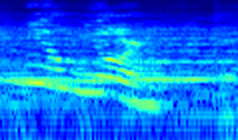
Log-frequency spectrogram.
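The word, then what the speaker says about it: Mjölnir: When Cap says go, hit his shield with Mjolnir. It's pronounced Mjolnir.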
